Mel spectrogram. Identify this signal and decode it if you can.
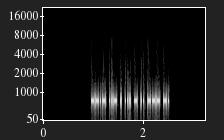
Morse code, heard as a keyed tone, about 53 wpm, 700 Hz. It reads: QUESTION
